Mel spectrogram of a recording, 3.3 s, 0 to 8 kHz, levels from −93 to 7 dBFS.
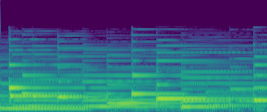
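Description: Nothing stood out as a technical fault on listening to this audio.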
